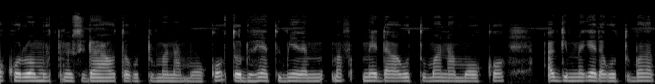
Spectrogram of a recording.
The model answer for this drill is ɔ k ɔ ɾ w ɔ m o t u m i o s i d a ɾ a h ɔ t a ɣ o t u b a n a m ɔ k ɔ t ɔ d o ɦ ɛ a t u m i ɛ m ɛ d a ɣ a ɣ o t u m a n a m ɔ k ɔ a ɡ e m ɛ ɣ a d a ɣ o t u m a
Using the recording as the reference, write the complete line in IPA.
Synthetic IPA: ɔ k ɔ ɾ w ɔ m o t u m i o s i d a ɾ a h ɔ t a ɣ o t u m a n a m ɔ k ɔ t ɔ d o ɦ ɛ a t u m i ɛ m ɛ d a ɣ a ɣ o t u m a n a m ɔ k ɔ a ɡ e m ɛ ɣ ɛ d a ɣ o t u m a

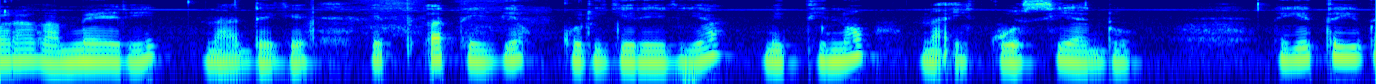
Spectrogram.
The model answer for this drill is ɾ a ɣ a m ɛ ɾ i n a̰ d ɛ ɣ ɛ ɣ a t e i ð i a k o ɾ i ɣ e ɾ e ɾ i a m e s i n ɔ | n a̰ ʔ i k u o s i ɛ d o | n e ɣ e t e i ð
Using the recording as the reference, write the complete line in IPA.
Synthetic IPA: ɾ a ɣ a m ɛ ɾ i n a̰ d ɛ ɣ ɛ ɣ a t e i ð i a k o ɾ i ɣ e ɾ e ɾ i a m e t i n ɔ | n a̰ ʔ i k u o s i a d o | n e ɣ e t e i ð

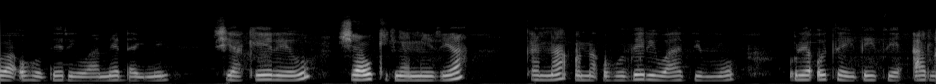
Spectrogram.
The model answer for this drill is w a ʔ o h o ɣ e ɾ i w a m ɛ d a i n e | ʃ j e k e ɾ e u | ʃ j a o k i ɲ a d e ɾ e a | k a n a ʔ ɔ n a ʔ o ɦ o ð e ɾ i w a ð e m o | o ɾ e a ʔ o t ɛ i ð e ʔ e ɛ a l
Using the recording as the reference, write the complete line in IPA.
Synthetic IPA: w a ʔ o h o ð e ɾ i w a m ɛ d a i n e | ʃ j a k e ɾ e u | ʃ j a o k i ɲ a n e ɾ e a | k a n a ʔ ɔ n a ʔ o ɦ o ð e ɾ i w a ð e m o | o ɾ e a ʔ o t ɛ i ð e t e ɛ a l

